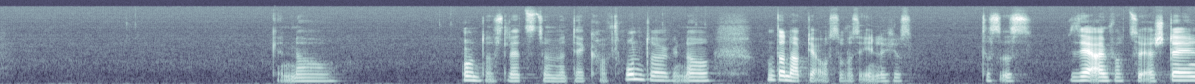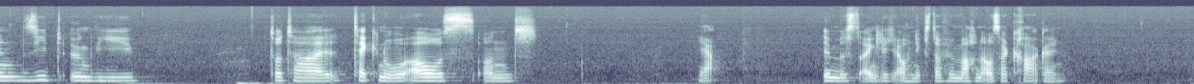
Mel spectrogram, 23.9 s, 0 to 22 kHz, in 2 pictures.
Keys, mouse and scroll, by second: 1.4 click, 4.5 click, 5.9-7.0 drag, 7.1 click, 9.1 click, 10.4-12.4 drag, 16.8-18.0 drag, 20.7 click, 23.5 click.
